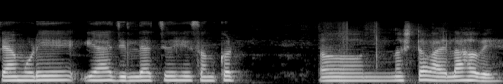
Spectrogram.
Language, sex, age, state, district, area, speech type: Marathi, female, 45-60, Maharashtra, Akola, urban, spontaneous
